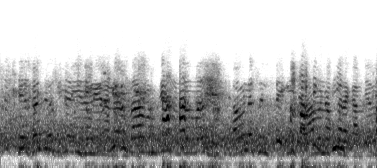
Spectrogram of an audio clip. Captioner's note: music muting; dancers speaking Spanish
